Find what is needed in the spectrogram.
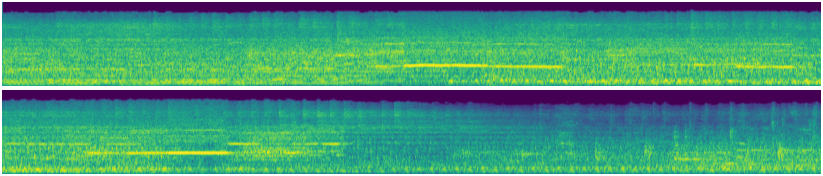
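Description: Rock band playing live: drum kit and electric guitars with long held high guitar notes. About three-quarters of the way through the band drops off, leaving quieter, lingering guitar sound and room noise.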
